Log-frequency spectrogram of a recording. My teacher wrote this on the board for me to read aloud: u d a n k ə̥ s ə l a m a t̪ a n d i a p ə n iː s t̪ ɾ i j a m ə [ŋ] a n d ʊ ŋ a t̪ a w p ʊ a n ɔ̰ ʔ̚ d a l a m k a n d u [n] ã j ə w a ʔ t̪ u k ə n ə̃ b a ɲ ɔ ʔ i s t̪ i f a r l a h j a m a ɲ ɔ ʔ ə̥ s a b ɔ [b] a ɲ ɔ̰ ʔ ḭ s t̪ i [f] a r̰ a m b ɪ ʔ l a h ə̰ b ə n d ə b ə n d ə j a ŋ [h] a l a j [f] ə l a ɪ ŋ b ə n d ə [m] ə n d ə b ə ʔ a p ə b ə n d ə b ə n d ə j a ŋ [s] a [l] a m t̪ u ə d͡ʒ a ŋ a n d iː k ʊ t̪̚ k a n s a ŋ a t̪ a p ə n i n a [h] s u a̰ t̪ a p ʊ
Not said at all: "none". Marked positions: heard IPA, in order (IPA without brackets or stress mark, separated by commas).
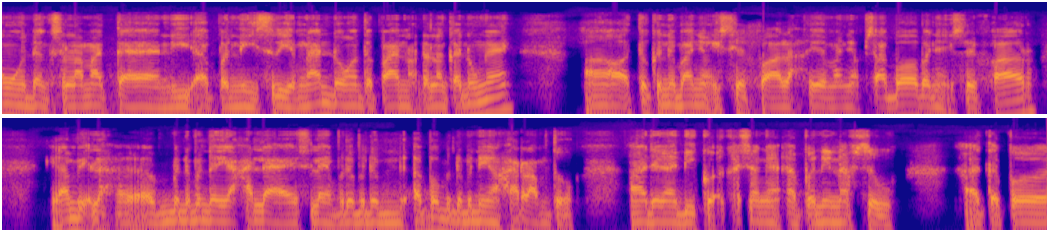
ŋ, ŋ, b, f, h, s, b, h, ɾ, f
